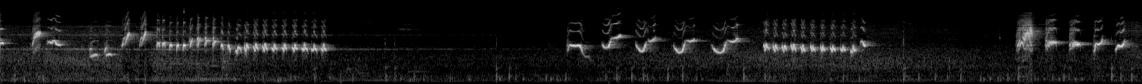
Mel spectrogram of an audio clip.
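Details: Greater green leafbird youngster rehearsing its song: fast repeated buzzy notes, a pause, a series of looping up-and-down whistles, then another burst of rapid varied phrases.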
